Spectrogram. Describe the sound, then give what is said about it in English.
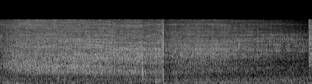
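A power drill grinds steadily and harshly against a thin metal car license plate in Baghdad, Iraq, with a sharp metallic hammer knock midway and another clank right at the end. No voices. “With a hammer and drill, drivers are already beating the system.”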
